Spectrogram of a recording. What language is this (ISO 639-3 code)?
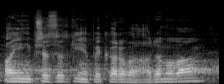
ces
